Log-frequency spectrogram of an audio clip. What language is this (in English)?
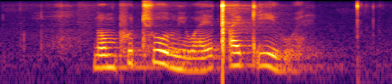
Xhosa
